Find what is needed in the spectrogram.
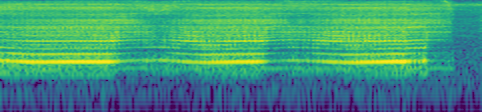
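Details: Three bursts of high-pitched motor whine, pitch dipping under load, with quieter pauses, as a final drill pumps up and down making stepped parallel osteotomies for Zest LODI implants; surgical drill running.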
